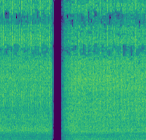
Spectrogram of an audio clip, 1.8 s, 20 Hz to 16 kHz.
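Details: 2010 vehicle (given as E73) running on both gas and petrol, brought in for engine shaking and stumbling. After repair, a one-hour heat test, coolant refill and no leaks, it has a smooth, steady idle with one brief dropout. Normal idle.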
